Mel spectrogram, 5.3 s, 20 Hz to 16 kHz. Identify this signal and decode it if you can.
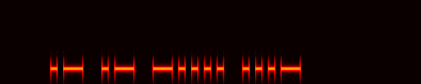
Morse code, heard as a keyed tone, about 15 wpm, 700 Hz. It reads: AA6V
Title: USA Call Signs - 4 Characters - 2x Character Spacing - 15wpm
